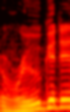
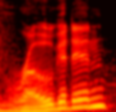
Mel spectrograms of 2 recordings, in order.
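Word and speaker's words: Roegadyn: Did Alphino just pronounce it Rugadin instead of Rogadin?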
